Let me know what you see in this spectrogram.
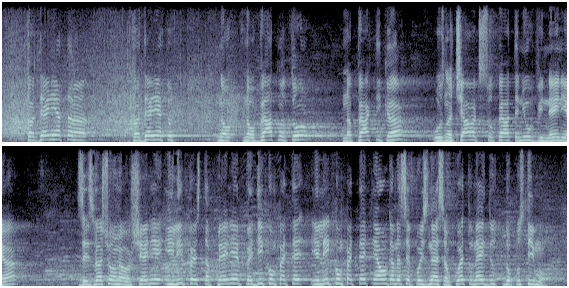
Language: Bulgarian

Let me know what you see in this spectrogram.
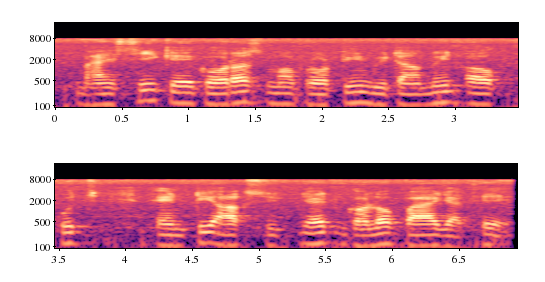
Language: Chhattisgarhi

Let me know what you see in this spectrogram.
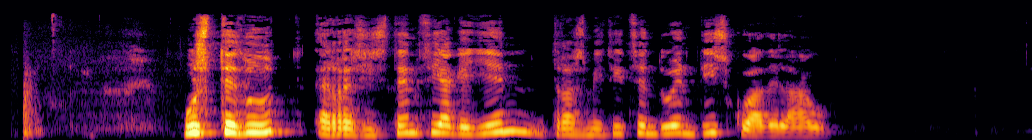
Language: Basque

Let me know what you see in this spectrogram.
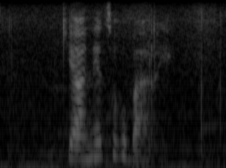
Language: Southern Sotho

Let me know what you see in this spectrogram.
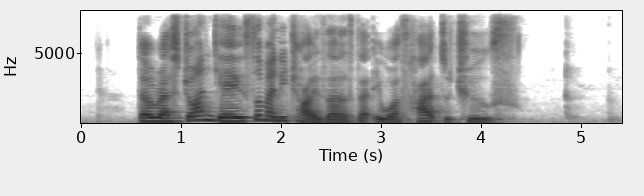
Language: English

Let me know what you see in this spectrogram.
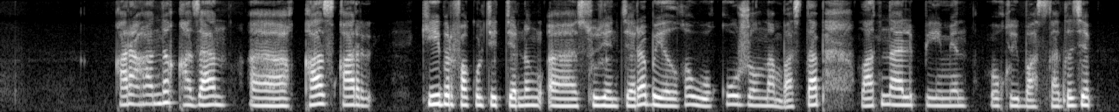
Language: Kazakh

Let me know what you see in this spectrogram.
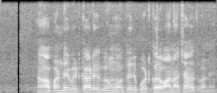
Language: Bhojpuri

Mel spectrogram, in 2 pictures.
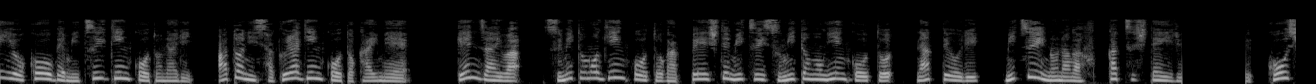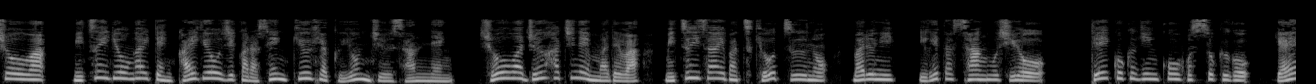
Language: Japanese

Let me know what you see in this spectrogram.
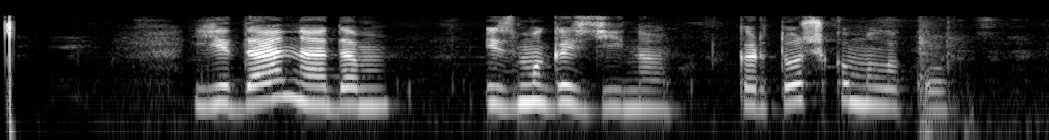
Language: Russian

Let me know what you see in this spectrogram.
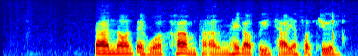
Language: Thai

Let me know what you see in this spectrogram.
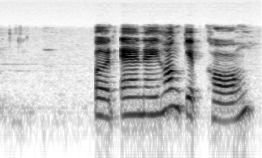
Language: Thai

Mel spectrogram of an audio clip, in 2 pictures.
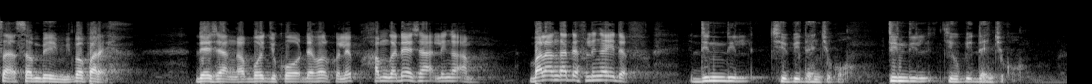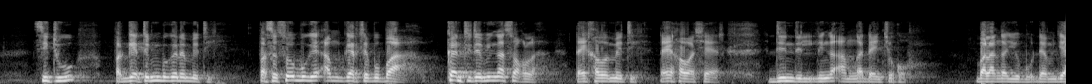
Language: Wolof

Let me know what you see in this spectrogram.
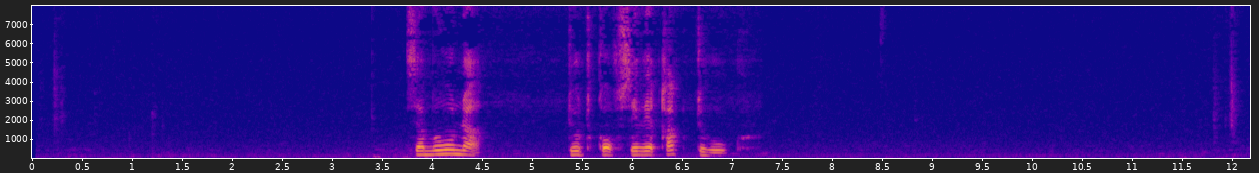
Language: Inupiaq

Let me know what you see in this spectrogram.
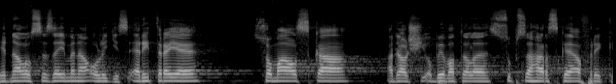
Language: Czech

